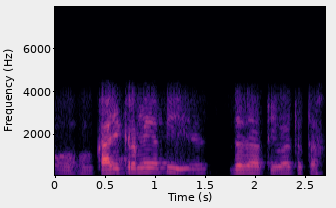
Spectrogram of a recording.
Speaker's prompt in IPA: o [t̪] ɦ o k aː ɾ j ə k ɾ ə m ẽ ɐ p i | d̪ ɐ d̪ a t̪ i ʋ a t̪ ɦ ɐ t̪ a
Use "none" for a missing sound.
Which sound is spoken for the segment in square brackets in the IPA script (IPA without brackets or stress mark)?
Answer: none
